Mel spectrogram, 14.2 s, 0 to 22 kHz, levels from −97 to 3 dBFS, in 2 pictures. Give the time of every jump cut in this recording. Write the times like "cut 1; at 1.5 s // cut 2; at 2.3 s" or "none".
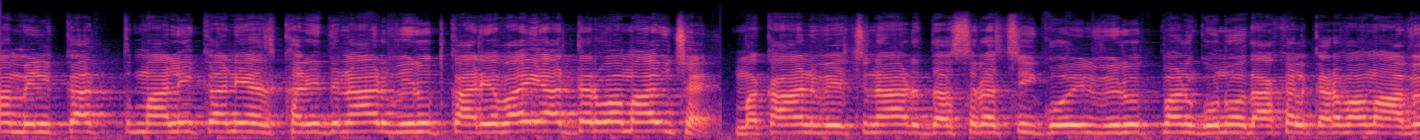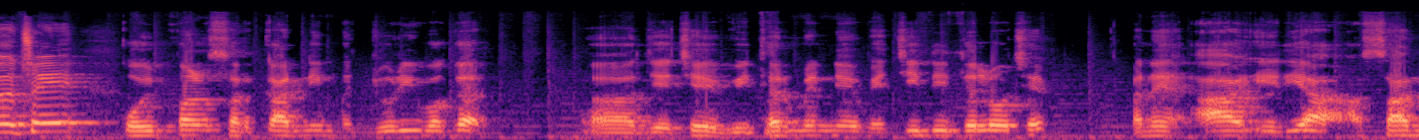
cut 1; at 3.7 s // cut 2; at 7.6 s

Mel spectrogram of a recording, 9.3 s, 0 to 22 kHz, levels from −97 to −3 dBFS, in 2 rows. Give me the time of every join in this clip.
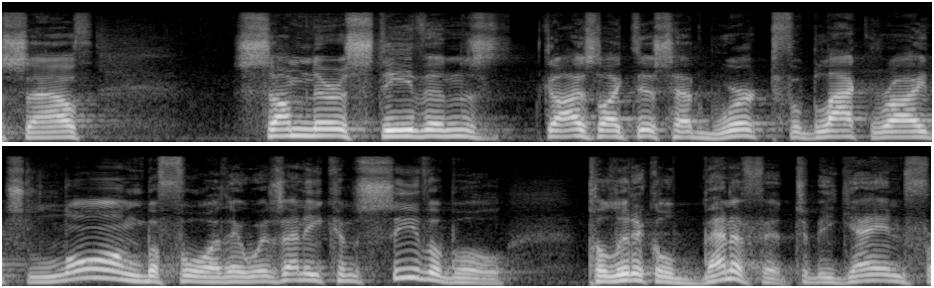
cut 1; at 3.8 s

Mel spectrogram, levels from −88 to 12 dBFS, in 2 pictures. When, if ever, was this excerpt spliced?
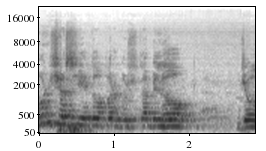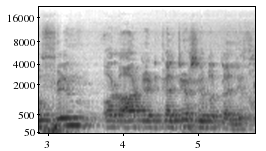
none

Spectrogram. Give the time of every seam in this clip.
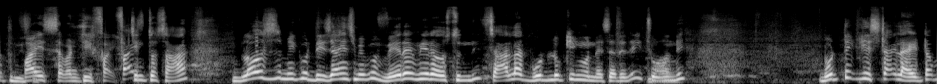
cut 1; at 1.3 s

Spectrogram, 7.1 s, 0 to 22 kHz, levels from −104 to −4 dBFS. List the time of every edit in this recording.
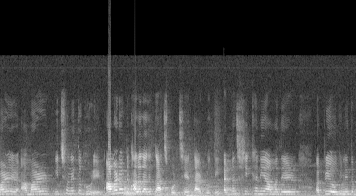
cut 1; at 2.0 s // cut 2; at 4.5 s

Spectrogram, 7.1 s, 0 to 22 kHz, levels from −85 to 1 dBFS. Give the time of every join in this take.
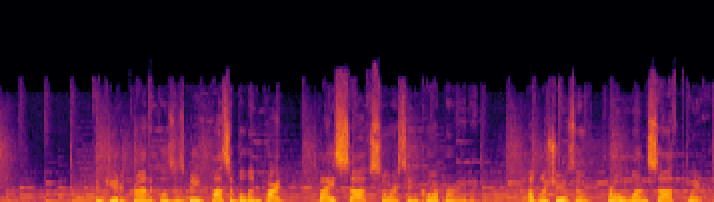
cut 1; at 0.9 s

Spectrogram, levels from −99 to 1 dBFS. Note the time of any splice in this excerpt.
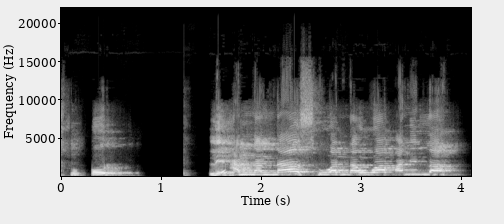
cut 1; at 1.3 s

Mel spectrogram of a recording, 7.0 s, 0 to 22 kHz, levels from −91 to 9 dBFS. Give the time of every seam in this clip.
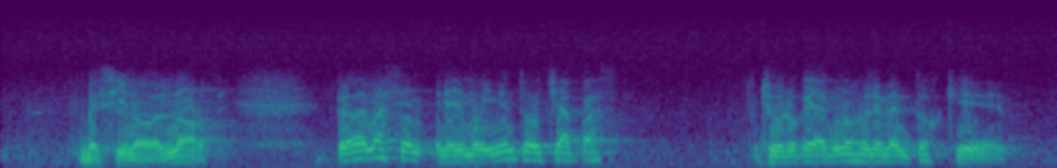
none

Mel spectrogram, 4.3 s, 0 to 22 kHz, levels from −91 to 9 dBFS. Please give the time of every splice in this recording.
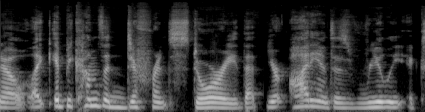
cut 1; at 2.5 s

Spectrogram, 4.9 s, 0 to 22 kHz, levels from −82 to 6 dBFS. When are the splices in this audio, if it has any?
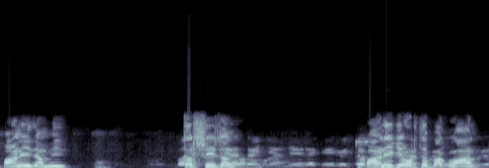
none

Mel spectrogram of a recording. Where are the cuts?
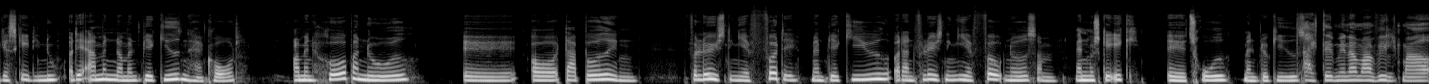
cut 1; at 10.6 s // cut 2; at 13.0 s

